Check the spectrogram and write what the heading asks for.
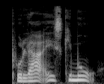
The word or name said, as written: polareskimo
